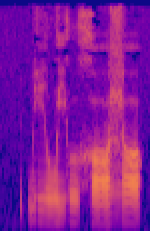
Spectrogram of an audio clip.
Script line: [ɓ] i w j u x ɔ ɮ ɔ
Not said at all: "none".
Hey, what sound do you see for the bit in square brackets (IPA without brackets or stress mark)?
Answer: ɓ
